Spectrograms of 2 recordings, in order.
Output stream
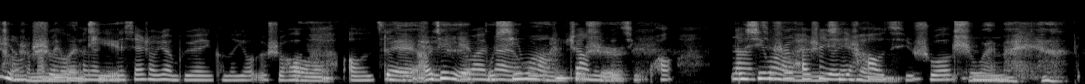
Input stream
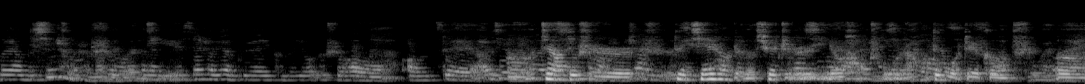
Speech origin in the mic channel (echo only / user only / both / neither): both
